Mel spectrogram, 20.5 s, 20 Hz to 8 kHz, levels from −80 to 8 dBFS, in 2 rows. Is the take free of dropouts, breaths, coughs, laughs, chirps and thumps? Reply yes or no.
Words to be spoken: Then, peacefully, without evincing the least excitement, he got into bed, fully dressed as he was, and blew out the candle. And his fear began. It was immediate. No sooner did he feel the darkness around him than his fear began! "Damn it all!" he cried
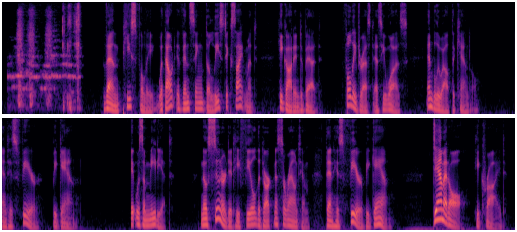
no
